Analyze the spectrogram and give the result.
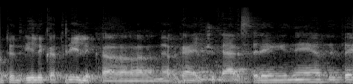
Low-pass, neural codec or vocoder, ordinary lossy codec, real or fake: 14.4 kHz; codec, 44.1 kHz, 7.8 kbps, DAC; Opus, 24 kbps; fake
